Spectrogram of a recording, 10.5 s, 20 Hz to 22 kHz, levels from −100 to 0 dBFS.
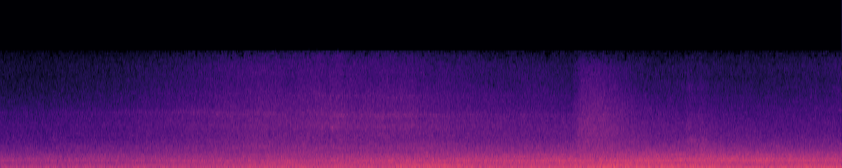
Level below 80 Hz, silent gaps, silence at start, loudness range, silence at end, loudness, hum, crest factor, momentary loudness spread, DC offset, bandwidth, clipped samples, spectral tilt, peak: -76 dBFS; none; 0 s; 5 LU; 0 s; -45 LUFS; none; 14 dB; 8 LU; under 0.1%; 15.5 kHz; under 0.1%; -4.5 dB/octave; -30 dBFS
